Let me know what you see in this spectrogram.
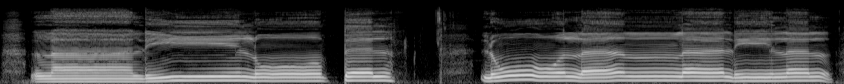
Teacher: keluarnya huruf berasal dari ujung lidah menyentuh langit-langit mulut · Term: huruf lam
